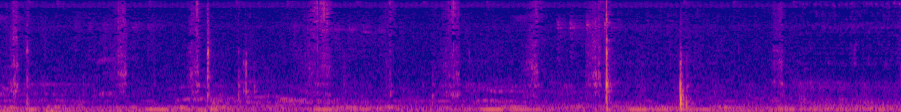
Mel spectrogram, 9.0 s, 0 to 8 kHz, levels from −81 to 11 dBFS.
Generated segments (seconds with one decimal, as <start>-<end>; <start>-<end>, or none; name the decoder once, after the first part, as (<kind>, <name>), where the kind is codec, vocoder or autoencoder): 8.0-9.0 (vocoder, HiFi-GAN)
